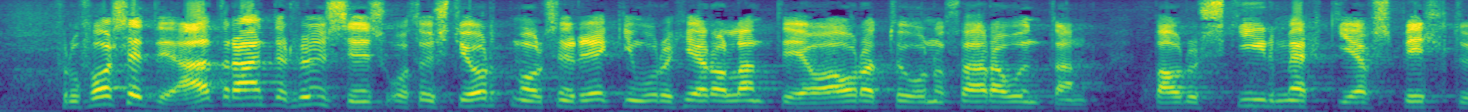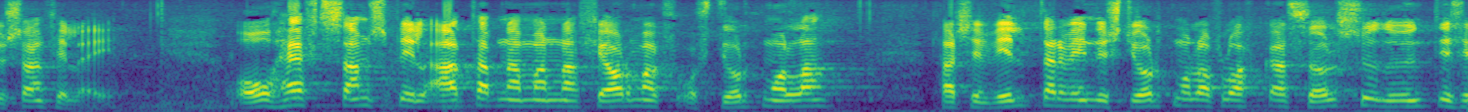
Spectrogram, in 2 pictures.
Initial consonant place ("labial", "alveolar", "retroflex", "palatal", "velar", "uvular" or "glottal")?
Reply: labial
